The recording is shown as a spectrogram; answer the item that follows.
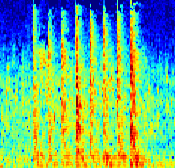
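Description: Eight quick, evenly spaced knocks rap on a door in a steady rhythm, fairly soft and alone, each a crisp dry tap.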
